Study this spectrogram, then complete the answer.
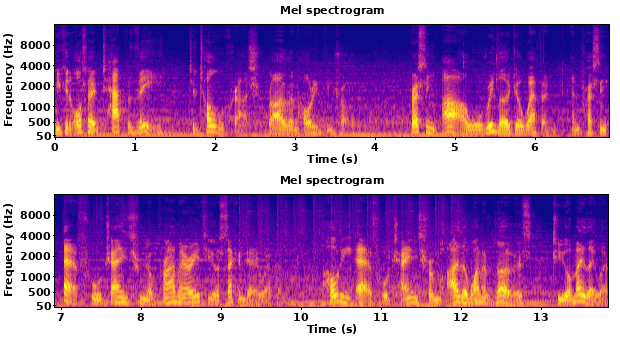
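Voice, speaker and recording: Music plays in the background as a man speaks at a moderate pace and medium pitch, his pitch swinging very widely. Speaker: gaming YouTuber. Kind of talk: game tutorial narration.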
